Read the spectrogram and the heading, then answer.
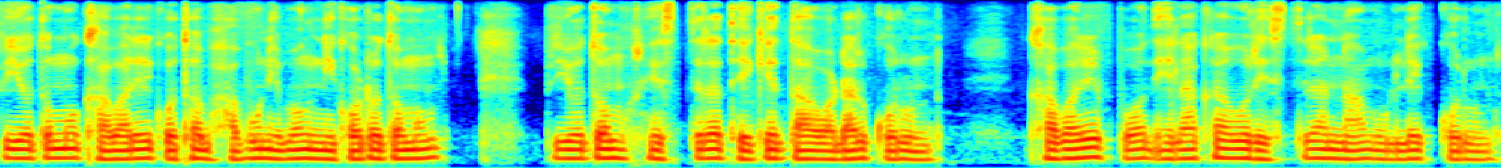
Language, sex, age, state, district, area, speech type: Bengali, male, 30-45, West Bengal, Hooghly, urban, spontaneous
